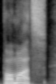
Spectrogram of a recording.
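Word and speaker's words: pomoc: It's bots. You say it like pomatz.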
